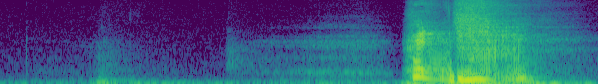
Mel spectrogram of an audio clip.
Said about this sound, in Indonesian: Itu adalah bersin di podcast.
